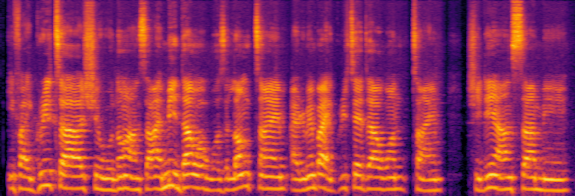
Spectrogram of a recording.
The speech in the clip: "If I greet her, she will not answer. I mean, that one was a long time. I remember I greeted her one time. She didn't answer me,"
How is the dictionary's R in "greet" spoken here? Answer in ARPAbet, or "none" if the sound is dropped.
R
